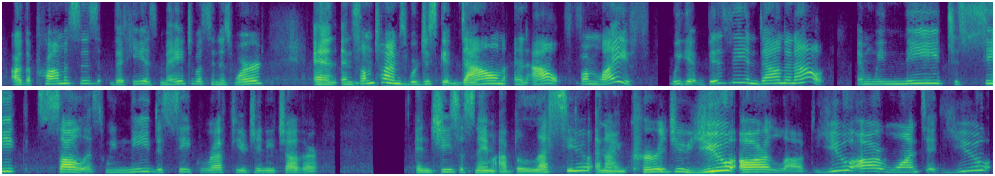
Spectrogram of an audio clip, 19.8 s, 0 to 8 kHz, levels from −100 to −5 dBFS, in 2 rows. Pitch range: 190-265 Hz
